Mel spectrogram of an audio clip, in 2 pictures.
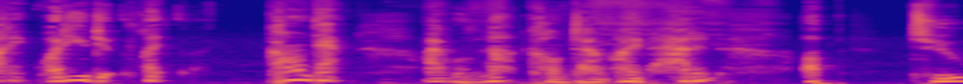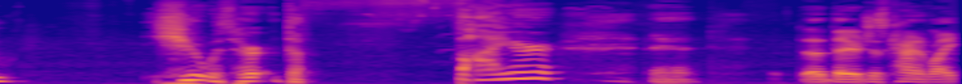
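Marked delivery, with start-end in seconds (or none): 0.0-7.7 hushed whisper, higher and slower. Narrating a game scene where two characters argue, hushed whisper arguing. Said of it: "hushed whisper arguing".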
